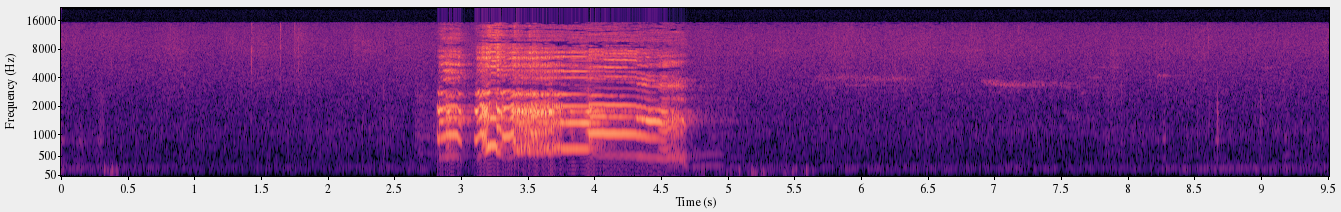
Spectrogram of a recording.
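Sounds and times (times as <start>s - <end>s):
rooster crowing: 2.8s - 4.9s.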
